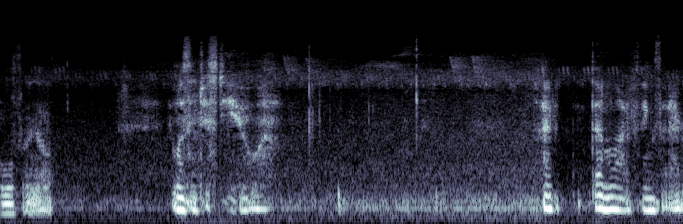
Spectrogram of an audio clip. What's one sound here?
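A man speaks in a low, serious voice up close.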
